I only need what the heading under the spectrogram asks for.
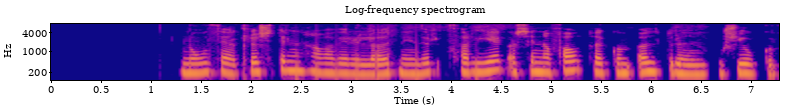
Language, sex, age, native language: Icelandic, female, 40-49, Icelandic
